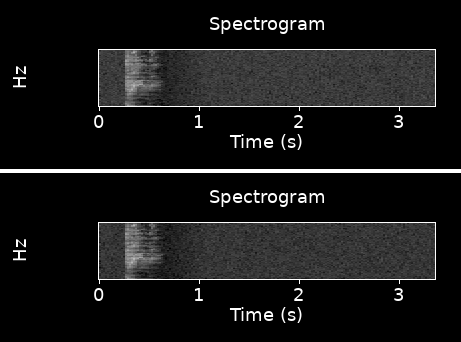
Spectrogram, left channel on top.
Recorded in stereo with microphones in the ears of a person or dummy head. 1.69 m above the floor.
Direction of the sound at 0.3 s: 5° right (ahead or behind).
